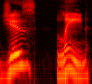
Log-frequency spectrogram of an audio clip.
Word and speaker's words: Ghislaine: right next story jesus jesus maxwell pronounced jizz lane maxwell reportedly thinks epstein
